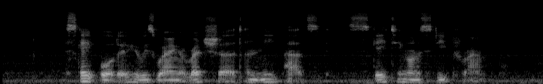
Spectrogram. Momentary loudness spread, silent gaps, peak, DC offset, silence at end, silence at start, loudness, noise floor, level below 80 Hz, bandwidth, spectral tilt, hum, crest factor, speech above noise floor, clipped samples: 15 LU; none; -14 dBFS; under 0.1%; 0 s; 0.05 s; -32 LUFS; -54 dBFS; -60 dBFS; 12.5 kHz; -5 dB/octave; none; 18 dB; 22 dB; under 0.1%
